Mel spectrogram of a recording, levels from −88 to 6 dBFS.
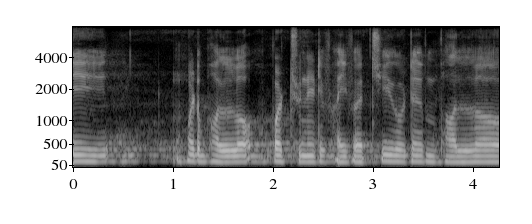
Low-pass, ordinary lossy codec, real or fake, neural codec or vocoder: none; none; fake; codec, 16 kHz, 4 kbps, X-Codec, HuBERT features, trained on general audio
